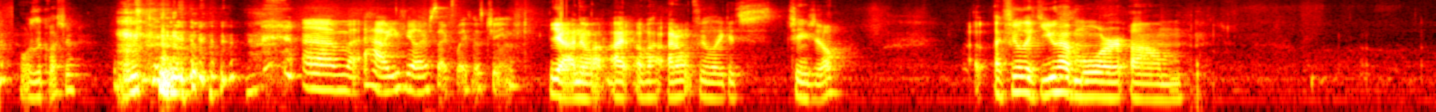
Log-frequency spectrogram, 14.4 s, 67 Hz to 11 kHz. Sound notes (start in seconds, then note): 1.2 laughs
